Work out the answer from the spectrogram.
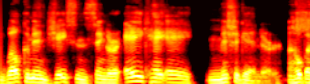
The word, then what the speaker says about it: Michigander: Michigander.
